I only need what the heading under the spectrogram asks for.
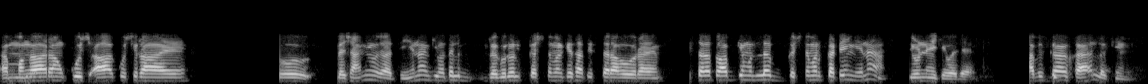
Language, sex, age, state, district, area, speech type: Urdu, male, 30-45, Uttar Pradesh, Muzaffarnagar, urban, conversation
